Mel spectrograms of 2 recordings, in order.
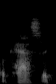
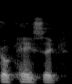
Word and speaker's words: Ocasek: The Rick Ocasek, I know it's pronounced Ocasek, but I would say Rick Ocasek joked that this should have just been called The Cars' Greatest Hits, but this is The Cars, right?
